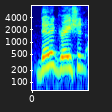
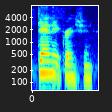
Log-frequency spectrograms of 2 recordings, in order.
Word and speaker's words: degradation: was malfunctioning due to degradation of components. Degradation. Yeah. Not denigration. Degradation.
